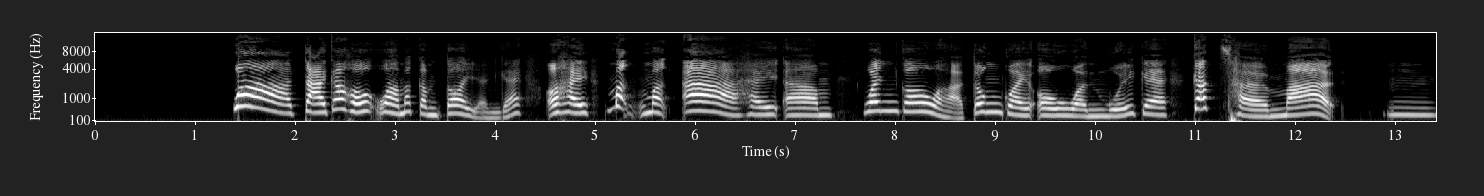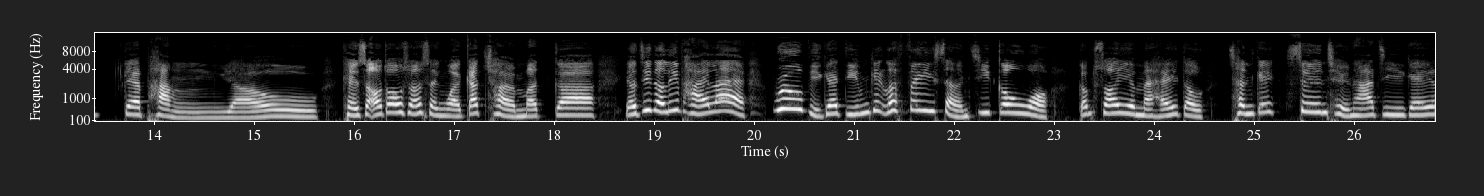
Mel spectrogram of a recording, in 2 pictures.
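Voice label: Chinese Cantonese female Child; voice over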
